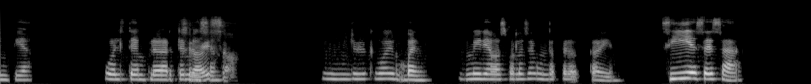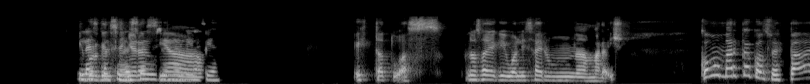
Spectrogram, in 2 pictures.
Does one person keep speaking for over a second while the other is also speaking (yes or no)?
yes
